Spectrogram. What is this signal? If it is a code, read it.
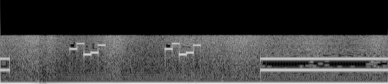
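Five-tone selective call (ZVEI), heard as quick runs of five tones, tones of about 70 ms. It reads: 88560 88560
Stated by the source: ZVEI five-tone call 88766 received by SDR.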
